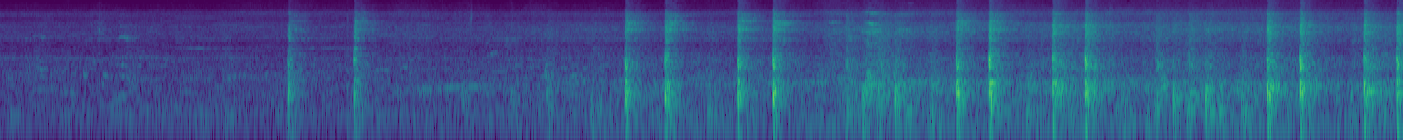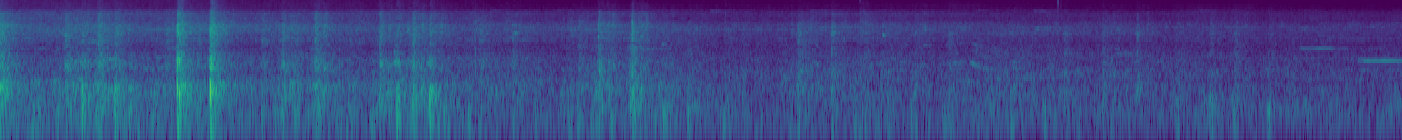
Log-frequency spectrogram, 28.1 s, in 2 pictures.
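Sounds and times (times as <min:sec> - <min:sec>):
train running rumble: 0:04.6 - 0:27.0
train wheels clacking over rail joints: 0:06.2 - 0:21.1.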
